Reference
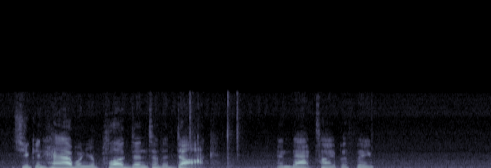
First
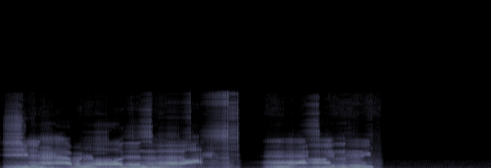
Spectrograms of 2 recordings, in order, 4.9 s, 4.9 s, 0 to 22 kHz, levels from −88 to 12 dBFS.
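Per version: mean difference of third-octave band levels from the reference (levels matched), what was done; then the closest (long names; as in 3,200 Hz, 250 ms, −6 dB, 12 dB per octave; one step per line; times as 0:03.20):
8.0 dB: peak hold with a rise ahead of every peak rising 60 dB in 0.76 s
noise gate −45 dBFS, range −19 dB
downward compressor 6 to 1, threshold −27 dBFS, peak gain reduction 11.5 dB
brickwall limiter −25.5 dBFS, peak gain reduction 8.5 dB
level −3 dB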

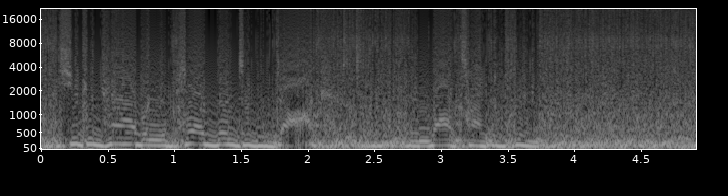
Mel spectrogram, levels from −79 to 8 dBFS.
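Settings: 18.0 dB: sign of each sample alone
bass and treble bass +9 dB, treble +3 dB
level −2.5 dB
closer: first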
